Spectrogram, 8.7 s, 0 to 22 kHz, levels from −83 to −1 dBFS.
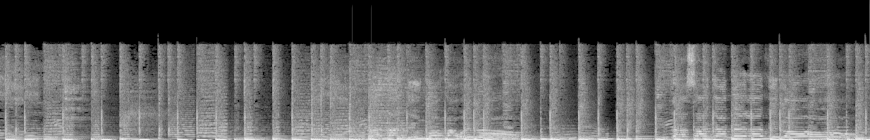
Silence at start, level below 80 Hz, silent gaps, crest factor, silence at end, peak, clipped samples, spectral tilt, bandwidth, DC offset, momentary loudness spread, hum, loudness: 0 s; -14 dBFS; none; 12 dB; 0 s; 0 dBFS; under 0.1%; -4.5 dB/octave; 16 kHz; under 0.1%; 4 LU; none; -13 LUFS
